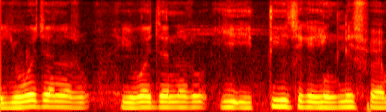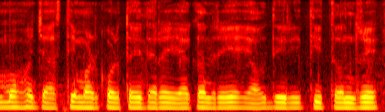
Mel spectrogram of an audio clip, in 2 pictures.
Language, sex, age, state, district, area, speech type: Kannada, male, 18-30, Karnataka, Uttara Kannada, rural, spontaneous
